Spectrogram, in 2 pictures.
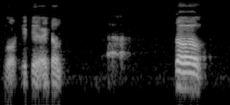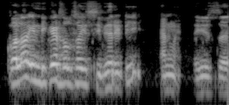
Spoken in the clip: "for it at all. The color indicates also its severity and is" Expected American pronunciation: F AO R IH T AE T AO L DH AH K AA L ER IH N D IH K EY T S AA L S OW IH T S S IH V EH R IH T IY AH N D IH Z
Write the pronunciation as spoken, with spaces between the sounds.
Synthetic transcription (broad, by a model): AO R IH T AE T AO L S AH K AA L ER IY N D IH K EY T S AA L S OW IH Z S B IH AO R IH T IY AH N D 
